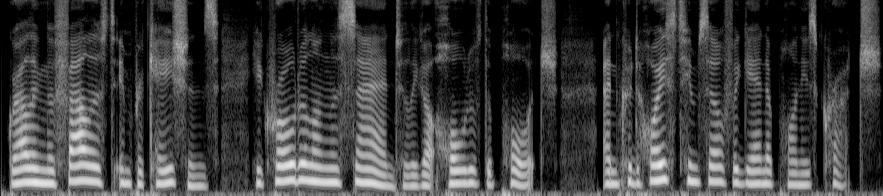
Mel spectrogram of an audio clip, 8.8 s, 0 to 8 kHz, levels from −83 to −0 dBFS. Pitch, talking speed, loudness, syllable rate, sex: 200 Hz, 165 wpm, -18 LUFS, 4.3 syllables/s, female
